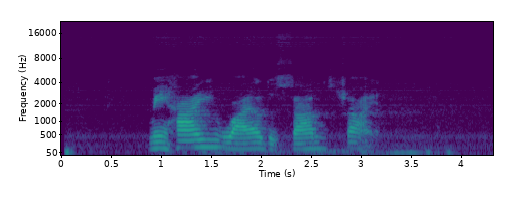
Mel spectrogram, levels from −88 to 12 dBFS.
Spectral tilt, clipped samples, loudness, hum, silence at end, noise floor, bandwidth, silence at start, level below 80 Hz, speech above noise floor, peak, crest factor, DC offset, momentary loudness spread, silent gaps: -7.5 dB/octave; under 0.1%; -36 LUFS; none; 0.45 s; -71 dBFS; 16.5 kHz; 0.05 s; -62 dBFS; 35 dB; -18 dBFS; 20 dB; under 0.1%; 12 LU; none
